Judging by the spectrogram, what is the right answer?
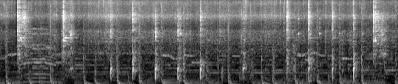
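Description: Fried rice (nasi goreng) stirred in a hot pan, with steady oily sizzling and repeated scraping strokes of a spatula in a quick, uneven rhythm, close and fairly loud with no talking.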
